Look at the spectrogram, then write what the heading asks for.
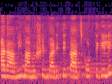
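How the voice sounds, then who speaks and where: Woman playing a high-voiced, outspoken cartoon wife. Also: little pitch movement, fast talker, sharp tone. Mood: exasperated. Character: poor, outspoken, hardworking young wife. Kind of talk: cartoon story voice acting.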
